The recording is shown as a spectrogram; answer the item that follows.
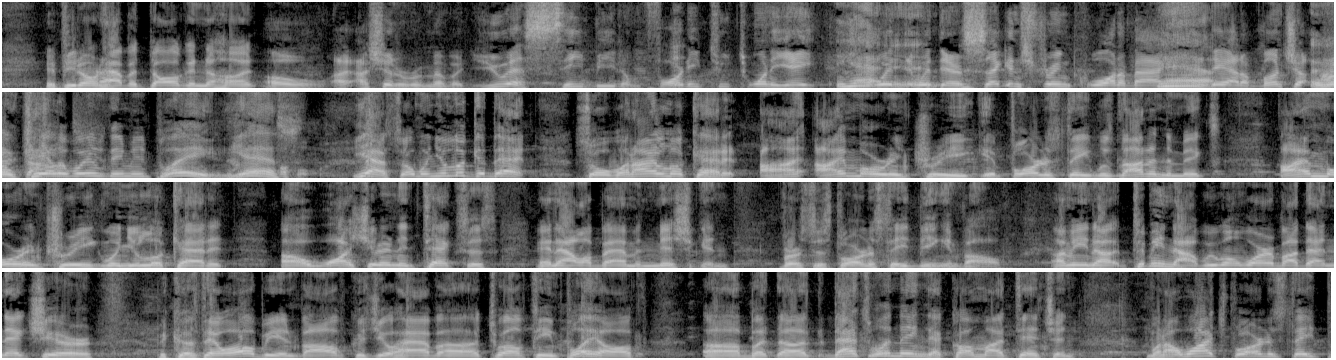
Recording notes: broadcasting LIVE from Rouses on Tchoup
